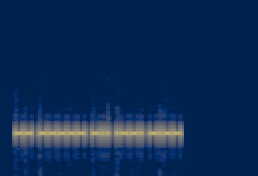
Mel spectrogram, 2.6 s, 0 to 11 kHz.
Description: Morse code, heard as a keyed tone, about 52 wpm, 700 Hz. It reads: M0DPY
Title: DXCC-100 Call Signs - 5 Characters - Repeated 3x - 50wpm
